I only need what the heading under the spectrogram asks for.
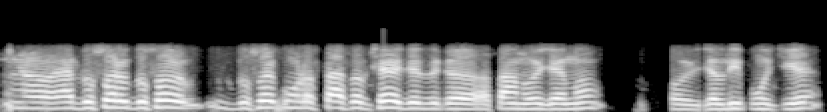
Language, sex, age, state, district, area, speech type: Maithili, male, 30-45, Bihar, Supaul, rural, conversation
